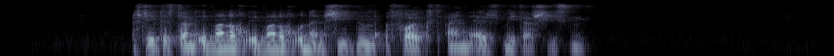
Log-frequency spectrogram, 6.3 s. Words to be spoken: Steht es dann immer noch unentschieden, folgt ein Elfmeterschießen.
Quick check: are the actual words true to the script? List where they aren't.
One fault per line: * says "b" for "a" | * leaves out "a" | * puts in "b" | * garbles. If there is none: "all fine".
* puts in "immer noch"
